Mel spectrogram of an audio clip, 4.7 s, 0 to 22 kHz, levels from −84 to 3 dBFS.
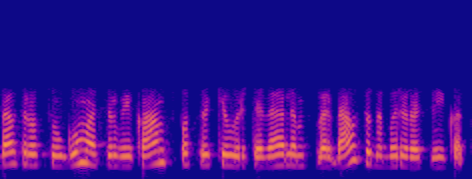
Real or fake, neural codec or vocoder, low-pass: real; none; 3.6 kHz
